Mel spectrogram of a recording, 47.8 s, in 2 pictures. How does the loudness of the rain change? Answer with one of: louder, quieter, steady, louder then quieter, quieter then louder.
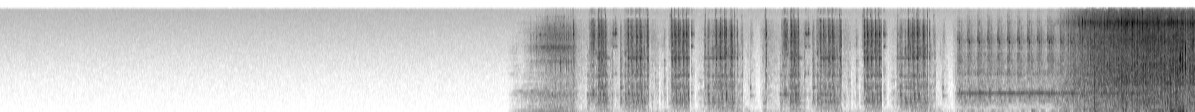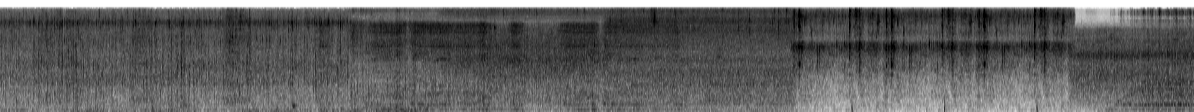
steady.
